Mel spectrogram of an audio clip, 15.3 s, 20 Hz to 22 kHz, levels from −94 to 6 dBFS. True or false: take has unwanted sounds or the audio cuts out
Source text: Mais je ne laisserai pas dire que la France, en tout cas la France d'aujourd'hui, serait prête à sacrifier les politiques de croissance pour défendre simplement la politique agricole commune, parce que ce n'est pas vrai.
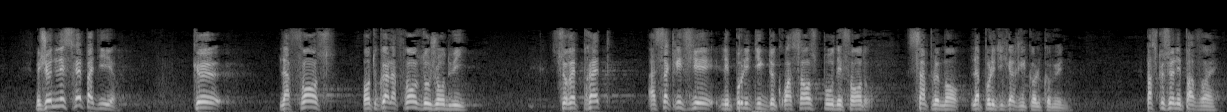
false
